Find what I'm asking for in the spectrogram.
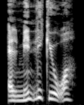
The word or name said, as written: almindeliggøre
